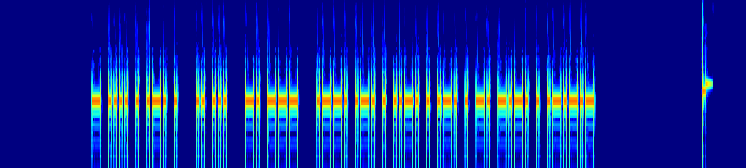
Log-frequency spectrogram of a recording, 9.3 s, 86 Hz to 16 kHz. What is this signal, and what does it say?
Morse code, heard as a keyed tone, about 34 wpm, 700 Hz. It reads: THERE IS NO PREFERENCE.
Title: Sentences from Top 1500 Words 35wpm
